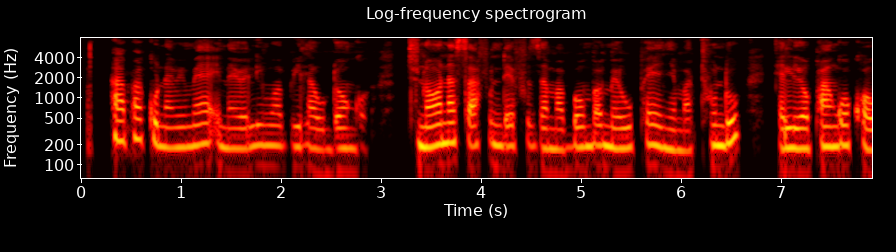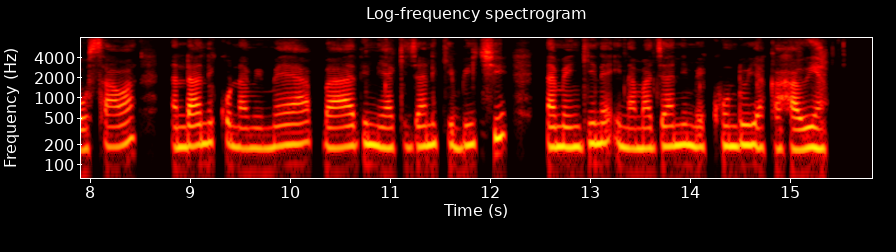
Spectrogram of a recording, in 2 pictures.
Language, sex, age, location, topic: Swahili, female, 25-35, Nairobi, agriculture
